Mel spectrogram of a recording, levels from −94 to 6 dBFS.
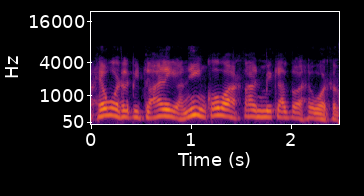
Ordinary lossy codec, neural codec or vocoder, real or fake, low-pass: none; codec, 24 kHz, 3 kbps, HILCodec; fake; 7.2 kHz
